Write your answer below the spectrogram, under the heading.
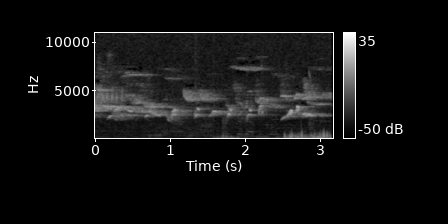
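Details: House sparrows at Aguas Calientes, Potosí, Bolivia, in April 2023, give a steady stream of overlapping high chirps. Low rumbling noise and murmured voices grow louder in the second half.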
